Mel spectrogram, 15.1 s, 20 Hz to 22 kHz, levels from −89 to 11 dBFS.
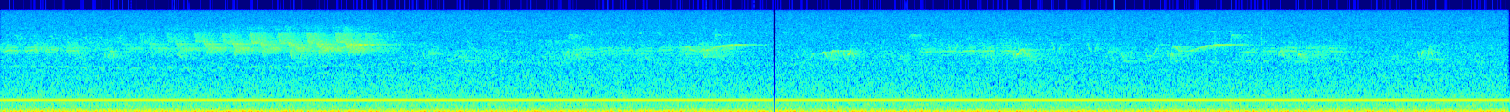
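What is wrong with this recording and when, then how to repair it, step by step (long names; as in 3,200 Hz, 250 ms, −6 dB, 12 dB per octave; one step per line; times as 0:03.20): surface crackle 23 per second −28 dBFS
whistle 450 Hz −27 dBFS
0:07.74–0:07.76: drop-out 23 ms
0:11.15: click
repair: click removal
notch filter 450 Hz, Q 30
repair the gap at 0:07.74, 23 ms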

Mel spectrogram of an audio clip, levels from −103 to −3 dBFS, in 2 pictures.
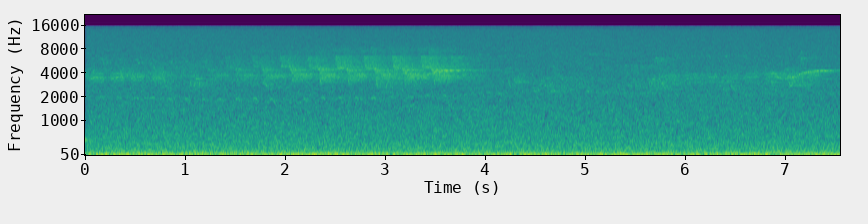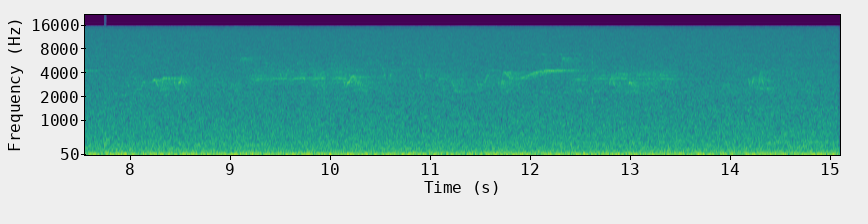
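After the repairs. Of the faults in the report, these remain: none of them is left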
